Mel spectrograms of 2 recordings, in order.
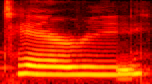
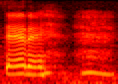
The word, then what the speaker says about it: Tere: And she say, "Oh, Terry." And I say, "No, it's Tere." She said, "No, it's Terry." I say, "No, it's Tere." And she say, "It's pronounced Terry." It's pronounced Tere. Watch my mouth.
